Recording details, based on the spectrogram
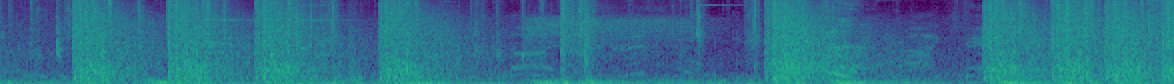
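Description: Video game gunfire in sustained rapid bursts, dense and loud, with short gaps between volleys and no speech over it.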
